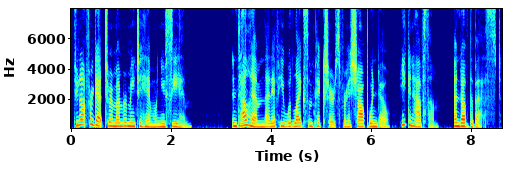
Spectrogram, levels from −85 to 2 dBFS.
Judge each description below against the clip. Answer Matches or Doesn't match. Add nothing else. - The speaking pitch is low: Doesn't match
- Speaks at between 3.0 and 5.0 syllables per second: Doesn't match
